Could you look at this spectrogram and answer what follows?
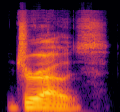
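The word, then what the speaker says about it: Drozd: pronounce your last name drose and it's spelled DZ d r Oz D yeah d r o o the second D is silent Dro Dro okay well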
